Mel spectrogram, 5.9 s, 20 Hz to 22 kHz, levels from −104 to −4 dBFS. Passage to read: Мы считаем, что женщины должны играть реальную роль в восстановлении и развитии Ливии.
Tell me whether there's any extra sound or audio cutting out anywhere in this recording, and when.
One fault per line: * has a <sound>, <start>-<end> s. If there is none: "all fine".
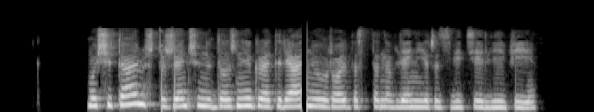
* has a dropout, 3.0-3.1 s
